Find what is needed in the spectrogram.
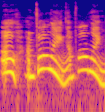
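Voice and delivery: high, loud wail of alarm. A narrator's reading. A falling hat wailing high and loud. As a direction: wail as you tumble away. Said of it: "wailed the hat".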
